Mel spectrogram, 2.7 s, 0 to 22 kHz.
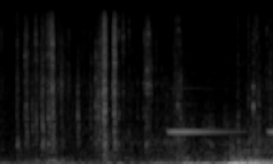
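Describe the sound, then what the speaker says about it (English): A 2016 Honda CR-V LX AWD being started with its key: keys jangle close by, then a brief electronic chime and a short starter crank as the engine catches and settles into a low idle. "As soon as you tap the starter there, or engage the starter, it just starts right up."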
